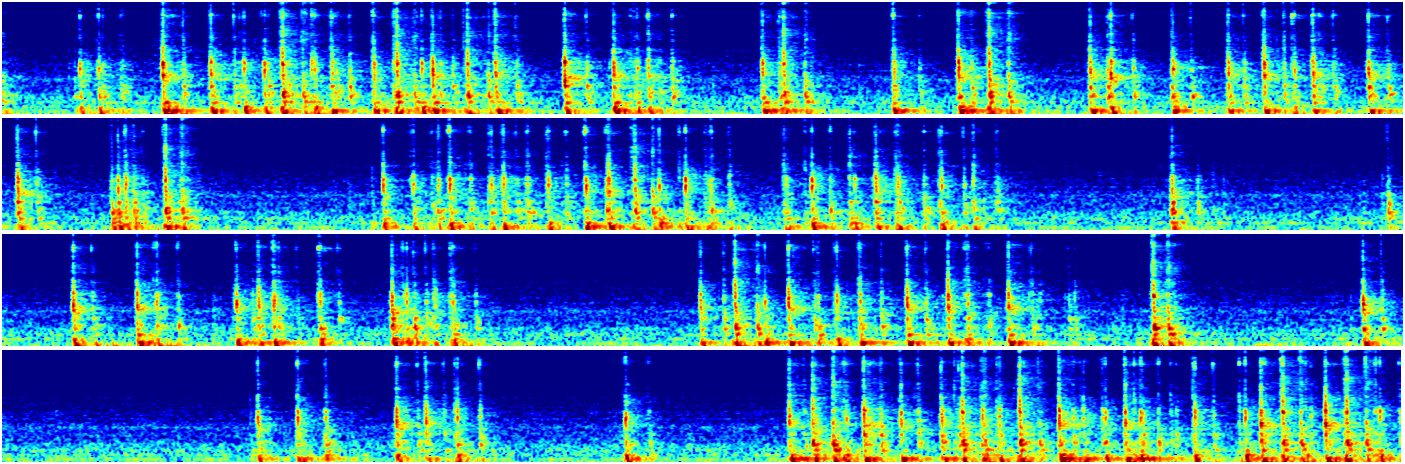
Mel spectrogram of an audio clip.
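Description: Typing on a mechanical Apple keyboard: fast, irregular runs of key clicks broken by short pauses, over a steady low hum.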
